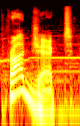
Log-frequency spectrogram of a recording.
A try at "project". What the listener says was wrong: Project? the wrong emphasis on the wrong syllable.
